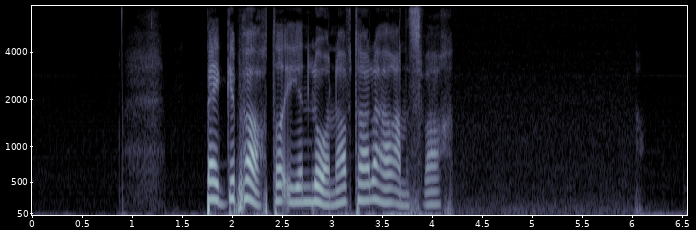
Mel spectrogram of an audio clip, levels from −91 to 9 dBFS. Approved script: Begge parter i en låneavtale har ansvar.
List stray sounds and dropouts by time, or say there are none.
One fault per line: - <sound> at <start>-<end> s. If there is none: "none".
none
